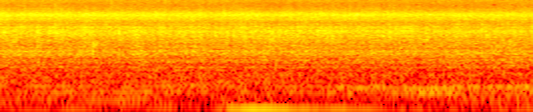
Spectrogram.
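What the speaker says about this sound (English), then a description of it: "let the masala fry along with the drumstick and potato" Masala paste with drumstick and potato fries in a pan, giving a loud, steady sizzle and hiss that fills the whole stretch, with a low stirring rumble midway.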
